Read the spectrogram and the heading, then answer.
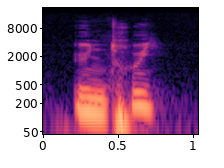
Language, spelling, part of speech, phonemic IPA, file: French, truie, noun, /tʁɥi/, Fr-truie.ogg
- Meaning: 1. sow (female pig) 2. unclean woman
